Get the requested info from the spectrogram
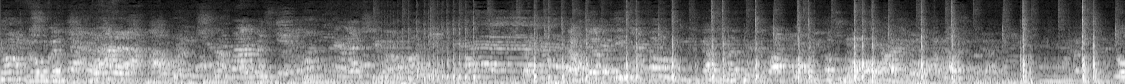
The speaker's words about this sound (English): I'm sat on a very rocky bench, which makes a creaky noise. Hang on a minute. I'll do it better than that. Listen.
